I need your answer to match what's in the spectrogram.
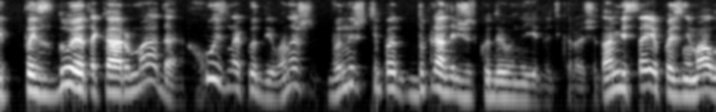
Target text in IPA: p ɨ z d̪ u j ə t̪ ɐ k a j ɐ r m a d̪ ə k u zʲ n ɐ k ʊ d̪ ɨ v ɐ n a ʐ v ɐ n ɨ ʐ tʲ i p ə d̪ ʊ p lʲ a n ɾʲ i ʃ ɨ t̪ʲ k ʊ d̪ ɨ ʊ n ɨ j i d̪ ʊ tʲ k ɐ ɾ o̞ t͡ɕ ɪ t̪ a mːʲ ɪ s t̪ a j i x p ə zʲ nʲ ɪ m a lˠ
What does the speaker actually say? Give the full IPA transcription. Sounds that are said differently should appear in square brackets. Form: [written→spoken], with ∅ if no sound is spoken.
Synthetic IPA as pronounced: p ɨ z d̪ u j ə t̪ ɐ k a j ɐ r m a d̪ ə [k→x] u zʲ n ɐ k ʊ d̪ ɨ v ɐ n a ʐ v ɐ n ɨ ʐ tʲ i p ə d̪ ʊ p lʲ a n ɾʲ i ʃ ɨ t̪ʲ k ʊ d̪ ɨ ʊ n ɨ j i d̪ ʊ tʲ k ɐ ɾ o̞ t͡ɕ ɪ t̪ a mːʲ ɪ s t̪ a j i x p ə zʲ nʲ ɪ m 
